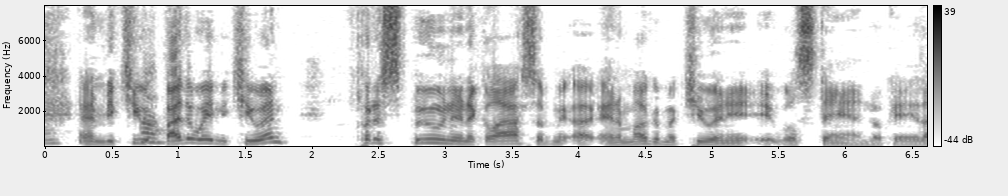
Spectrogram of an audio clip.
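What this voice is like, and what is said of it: Usual voice. Nothing is said of it.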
